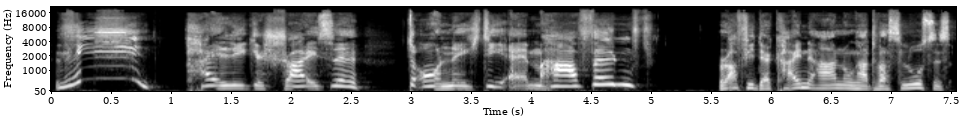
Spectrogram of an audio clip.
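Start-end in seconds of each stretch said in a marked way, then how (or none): 0.0-5.0 high, drawn-out cry of alarm; panicked high-pitched crowd; shocked yelling. A narrator's reading. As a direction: shriek in shock at the weapon. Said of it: "sind schockiert und schreien los".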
